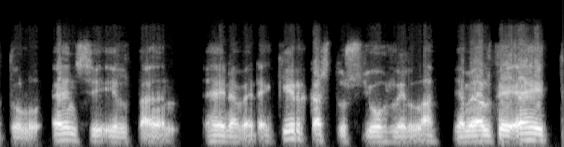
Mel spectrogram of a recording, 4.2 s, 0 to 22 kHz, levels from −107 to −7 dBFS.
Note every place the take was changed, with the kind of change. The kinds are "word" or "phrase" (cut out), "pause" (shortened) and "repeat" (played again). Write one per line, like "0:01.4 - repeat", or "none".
0:03.3 - pause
